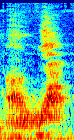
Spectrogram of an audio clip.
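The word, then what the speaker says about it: רוח: infundió su espíritu, y en hebreo el espíritu es ruah, se dice ruah, ¿ve? Y este ruah que pronuncian como tal es el mismo sonido de las palomas.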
